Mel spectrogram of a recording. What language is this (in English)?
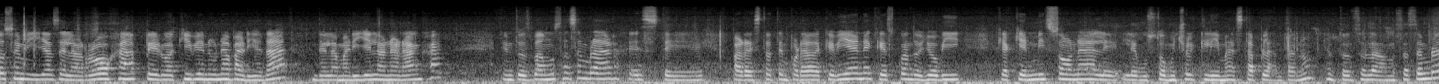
Spanish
